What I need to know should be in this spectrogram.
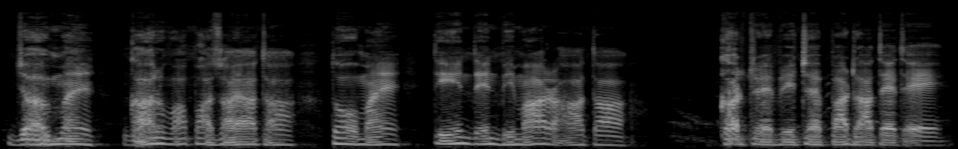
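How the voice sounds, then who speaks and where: Doing a cartoonish character voice, a man speaks raspy and very slowly at a medium pitch with very wide pitch swings. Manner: boastful, swaggering.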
